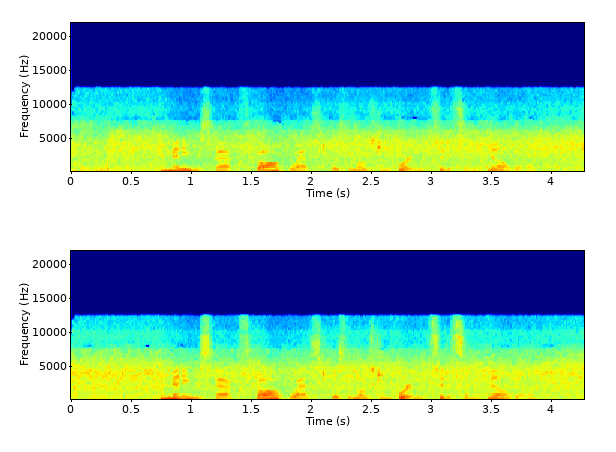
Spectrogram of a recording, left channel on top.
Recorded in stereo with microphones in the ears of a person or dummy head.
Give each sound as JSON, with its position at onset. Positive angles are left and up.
{"t": 0.7, "sound": "a woman speaking", "side_deg": -5, "distance_m": 0.6}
